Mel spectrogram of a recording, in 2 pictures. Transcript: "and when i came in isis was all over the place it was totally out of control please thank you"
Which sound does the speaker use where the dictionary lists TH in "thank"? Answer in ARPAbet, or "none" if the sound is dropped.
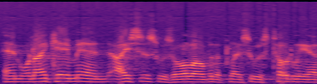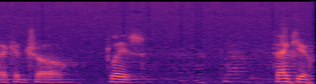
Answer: TH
